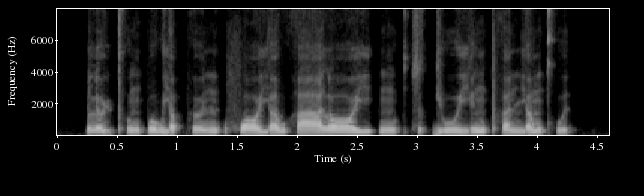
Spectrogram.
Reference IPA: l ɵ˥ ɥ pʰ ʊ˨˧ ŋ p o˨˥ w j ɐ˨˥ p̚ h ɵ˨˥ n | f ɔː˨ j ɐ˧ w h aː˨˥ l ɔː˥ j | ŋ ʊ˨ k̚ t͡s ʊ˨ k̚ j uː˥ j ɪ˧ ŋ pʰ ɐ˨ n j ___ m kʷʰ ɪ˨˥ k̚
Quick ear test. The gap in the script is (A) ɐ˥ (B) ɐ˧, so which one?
A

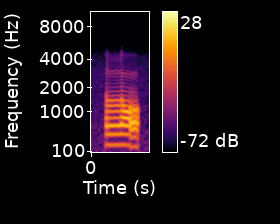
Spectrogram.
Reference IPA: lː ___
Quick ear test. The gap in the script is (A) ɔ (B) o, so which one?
A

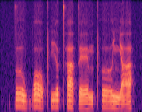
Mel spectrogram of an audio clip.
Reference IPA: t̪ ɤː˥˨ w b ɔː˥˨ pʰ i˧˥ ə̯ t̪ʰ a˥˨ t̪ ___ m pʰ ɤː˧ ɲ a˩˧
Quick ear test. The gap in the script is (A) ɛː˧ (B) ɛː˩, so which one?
B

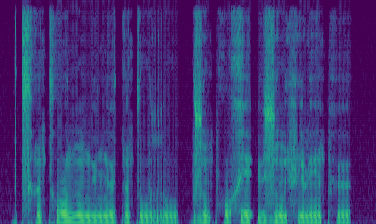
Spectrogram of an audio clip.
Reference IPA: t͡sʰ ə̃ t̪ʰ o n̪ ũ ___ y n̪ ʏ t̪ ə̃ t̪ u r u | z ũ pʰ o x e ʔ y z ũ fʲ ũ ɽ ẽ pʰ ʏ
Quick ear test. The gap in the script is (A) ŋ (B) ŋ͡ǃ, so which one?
A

